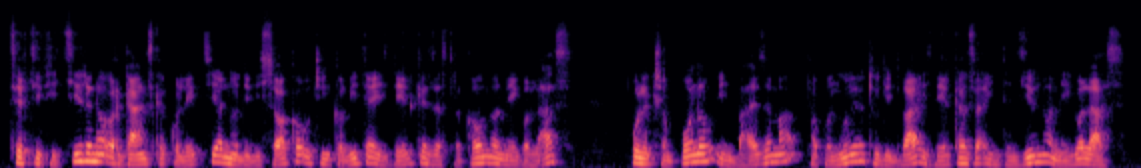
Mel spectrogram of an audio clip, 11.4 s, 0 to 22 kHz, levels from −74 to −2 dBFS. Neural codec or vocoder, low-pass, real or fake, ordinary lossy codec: codec, 44.1 kHz, 7.8 kbps, Pupu-Codec; 19.8 kHz; fake; none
